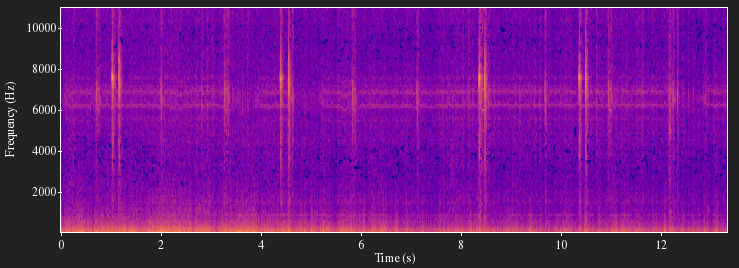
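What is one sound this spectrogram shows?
Candle flames crackle softly now and then.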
